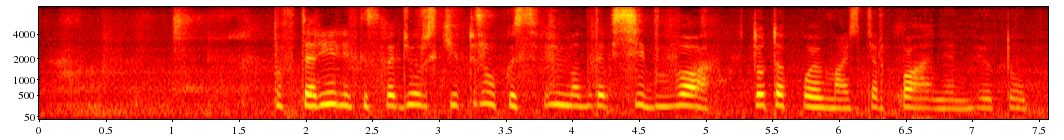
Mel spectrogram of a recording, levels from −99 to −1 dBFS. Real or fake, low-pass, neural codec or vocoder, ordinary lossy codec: fake; none; codec, 16 kHz, 0.8 kbps, ZipCodec; none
